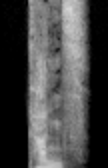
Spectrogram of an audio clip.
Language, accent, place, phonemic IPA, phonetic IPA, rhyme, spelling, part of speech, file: German, Germany, Berlin, /tan(t)s/, [tant͡s], -ants, Tanz, noun, De-Tanz.ogg
- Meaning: dance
